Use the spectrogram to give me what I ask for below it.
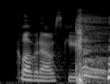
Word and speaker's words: Chlebanowski: Chlebanowski.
